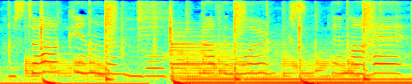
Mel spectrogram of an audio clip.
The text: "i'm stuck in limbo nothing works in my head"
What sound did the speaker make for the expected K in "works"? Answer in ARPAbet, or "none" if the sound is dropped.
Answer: none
